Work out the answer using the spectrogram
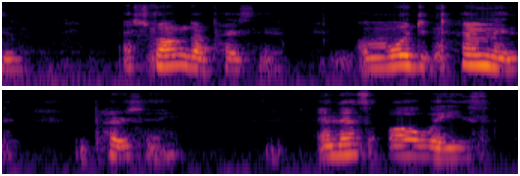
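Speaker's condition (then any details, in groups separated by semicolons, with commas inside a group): Cerebral palsy; spastic quadriplegic, all four limbs, muscle tightness; uses wheelchair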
